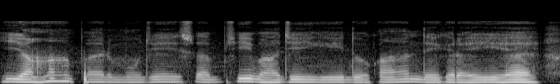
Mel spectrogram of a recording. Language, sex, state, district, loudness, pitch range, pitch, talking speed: Hindi, male, Madhya Pradesh, Katni, -18 LUFS, 110-120 Hz, 115 Hz, 105 wpm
